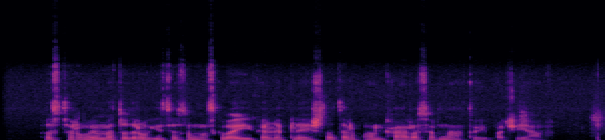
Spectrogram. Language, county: Lithuanian, Alytus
